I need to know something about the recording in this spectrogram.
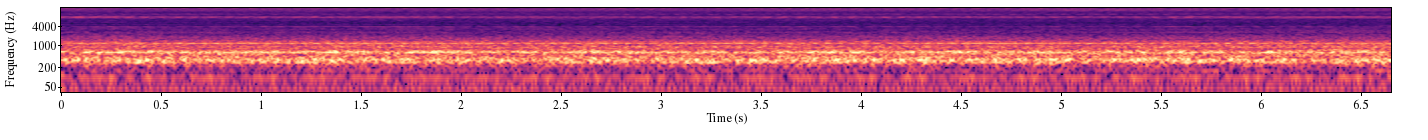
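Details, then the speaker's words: Lux Royal WH 1093i washing machine after inner drum, spider and shaft replacement for cracked spider causing door gasket rubbing: smooth even whir and steady hum, no scraping or rubbing; machine back to normal. "hasil dari pengujian kami menunjukkan bahwa kondisi mesin suaranya sudah normal gesekan-gesekan pada basket sudah tidak ada kondisi mesin sudah normal kembali"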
